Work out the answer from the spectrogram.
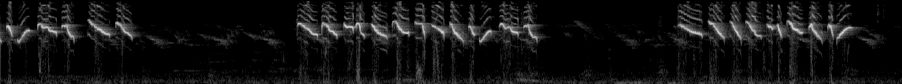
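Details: Oriental white-eye in the morning, a natural song used as a lure: three bursts of rapid high twittering, fast descending slurred notes run together, separated by short pauses, in clean quiet surroundings.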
